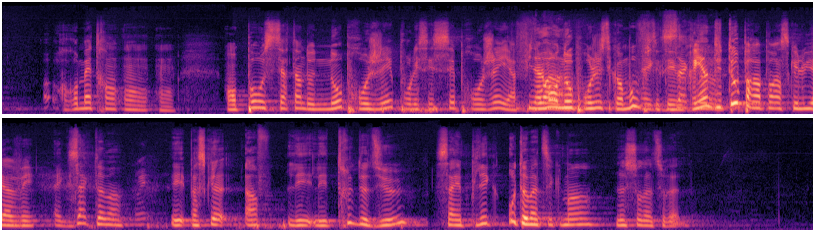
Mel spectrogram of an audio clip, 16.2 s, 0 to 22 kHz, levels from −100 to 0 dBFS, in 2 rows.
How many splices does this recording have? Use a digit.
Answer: 1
